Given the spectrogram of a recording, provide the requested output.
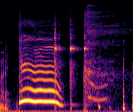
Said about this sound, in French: Les bruits des verres qui s'entrechoquent.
